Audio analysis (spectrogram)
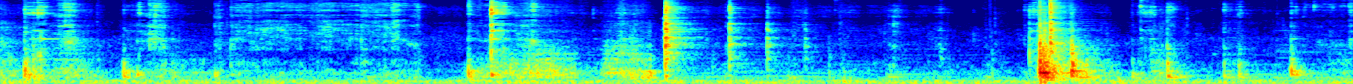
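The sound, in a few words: stirring pork belly marinade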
